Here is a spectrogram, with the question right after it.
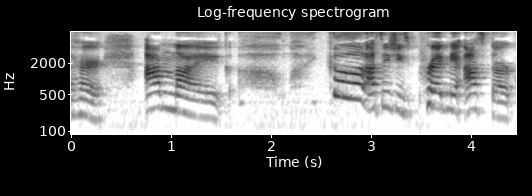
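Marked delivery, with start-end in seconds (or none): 1.7-2.9 slow, high, whispered shock; airy stretched-out gasp of dread; horrified whisper. Retold or imitated. Driver walking up to the hit car, horrified whisper.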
